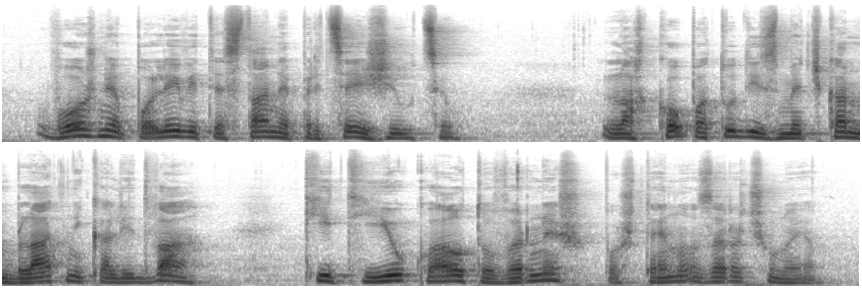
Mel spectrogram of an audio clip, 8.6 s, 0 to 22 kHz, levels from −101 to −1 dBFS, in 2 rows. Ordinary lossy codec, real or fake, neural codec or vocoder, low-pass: none; real; none; 19.8 kHz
